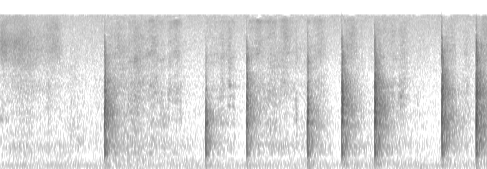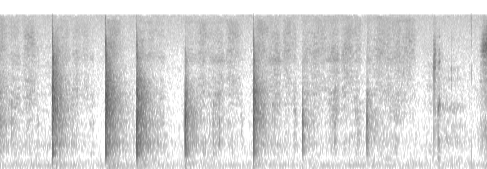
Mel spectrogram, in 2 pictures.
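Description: Chalk taps and clicks against a blackboard.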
